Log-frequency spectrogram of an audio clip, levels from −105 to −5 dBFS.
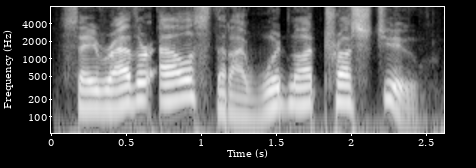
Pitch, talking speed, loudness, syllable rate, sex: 145 Hz, 205 wpm, -16 LUFS, 5.0 syllables/s, male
